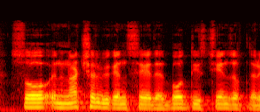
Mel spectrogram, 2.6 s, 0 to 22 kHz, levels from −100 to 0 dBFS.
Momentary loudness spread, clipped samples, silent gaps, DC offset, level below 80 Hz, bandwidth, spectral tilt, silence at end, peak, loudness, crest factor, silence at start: 7 LU; under 0.1%; none; under 0.1%; -62 dBFS; 11 kHz; -7 dB/octave; 0 s; -20 dBFS; -34 LUFS; 14 dB; 0.15 s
